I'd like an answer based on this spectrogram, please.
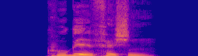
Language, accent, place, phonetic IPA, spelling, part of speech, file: German, Germany, Berlin, [ˈkuːɡl̩ˌfɪʃn̩], Kugelfischen, noun, De-Kugelfischen.ogg
- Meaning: dative plural of Kugelfisch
